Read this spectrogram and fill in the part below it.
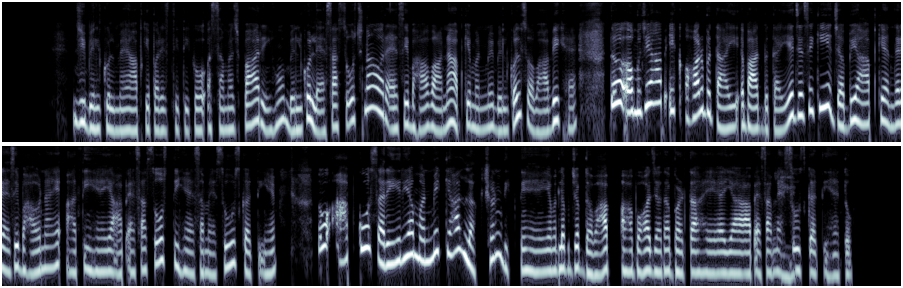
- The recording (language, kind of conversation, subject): Hindi, advice, सफलता के दबाव से निपटना
- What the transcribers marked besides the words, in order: none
